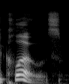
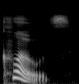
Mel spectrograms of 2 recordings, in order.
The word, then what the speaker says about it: clothes: It sounds like close with a Z sound at the end. Yes, close. Just like the verb to close a door. Exactly. Close the door and wear clean clothes.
